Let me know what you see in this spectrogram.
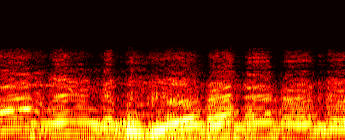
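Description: Fourth-generation Chevrolet Camaro doing donuts: its engine revs up and down again and again, several times in a few seconds, over the hiss of the rear tires spinning on the pavement.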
